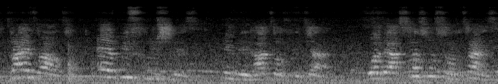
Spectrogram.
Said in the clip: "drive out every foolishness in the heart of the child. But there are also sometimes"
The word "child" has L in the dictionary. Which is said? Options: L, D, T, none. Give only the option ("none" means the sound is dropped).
none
